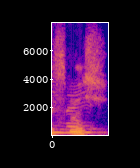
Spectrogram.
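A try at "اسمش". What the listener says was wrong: ए। हाँ, पहले ई नहीं ए, एसमिश। एसमिश, और ज़बर की जगह ज़्यादा जेड, एसमिश, ई नहीं ए।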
